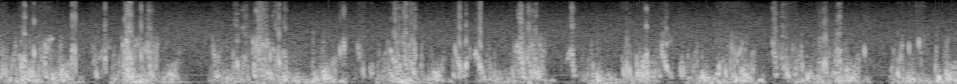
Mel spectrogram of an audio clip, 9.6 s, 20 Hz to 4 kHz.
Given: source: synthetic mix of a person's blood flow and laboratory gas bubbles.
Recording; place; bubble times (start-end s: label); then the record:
Doppler ultrasound of blood flow; precordium
0.00-0.10 s: bubbles
0.16-0.59 s: bubbles
0.69-0.79 s: bubbles
0.91-1.13 s: bubbles
1.20-1.60 s: bubbles
2.12-2.24 s: bubbles
2.31-2.91 s: bubbles
3.38-3.48 s: bubbles
3.56-3.76 s: bubbles
3.88-4.19 s: bubbles
4.51-4.86 s: bubbles
5.09-5.47 s: bubbles
5.65-5.81 s: bubbles
6.20-6.75 s: bubbles
6.77-6.88 s: bubbles
7.15-7.49 s: bubbles
7.71-7.98 s: bubbles
8.15-8.45 s: bubbles
8.61-8.69 s: bubbles
8.94-9.03 s: bubbles
9.06-9.25 s: bubbles
9.51-9.58 s: bubbles
From the record:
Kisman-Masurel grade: 343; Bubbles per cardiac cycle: rolling drumbeat, 9 or more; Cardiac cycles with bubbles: 100%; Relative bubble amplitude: loud (0.450 to 0.775); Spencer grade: 3 (all of the cardiac periods contain showers or single bubble signals, but not dominating or overriding the cardiac motion signals); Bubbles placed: only in the low amplitude regions of the cardiac cycle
